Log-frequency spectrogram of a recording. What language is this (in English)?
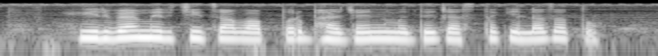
Marathi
